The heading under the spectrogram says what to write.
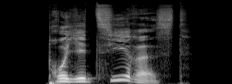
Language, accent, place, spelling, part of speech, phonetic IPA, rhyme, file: German, Germany, Berlin, projizierest, verb, [pʁojiˈt͡siːʁəst], -iːʁəst, De-projizierest.ogg
- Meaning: second-person singular subjunctive I of projizieren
